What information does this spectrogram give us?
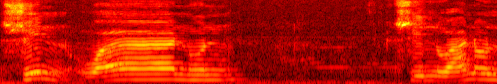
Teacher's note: nunnya terbaca dengan jelas, bukan dibaca siwanun, bukan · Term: izhar mutlak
